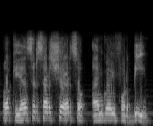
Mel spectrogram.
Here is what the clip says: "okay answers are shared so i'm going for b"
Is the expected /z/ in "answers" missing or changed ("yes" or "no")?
yes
